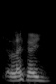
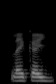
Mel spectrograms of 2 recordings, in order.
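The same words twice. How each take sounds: The two takes are said the same way.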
